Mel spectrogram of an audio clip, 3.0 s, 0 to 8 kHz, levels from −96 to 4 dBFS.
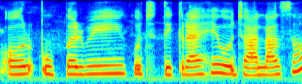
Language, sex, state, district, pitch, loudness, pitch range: Bhojpuri, female, Bihar, Saran, 245 Hz, -14 LUFS, 230-260 Hz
